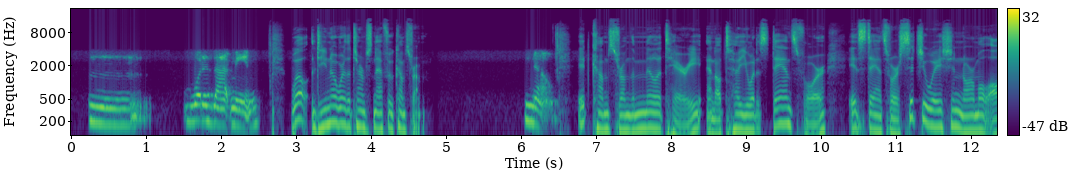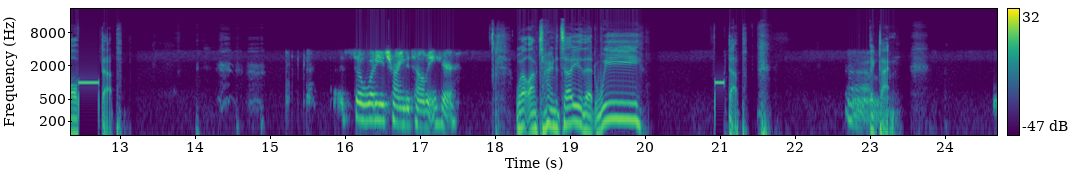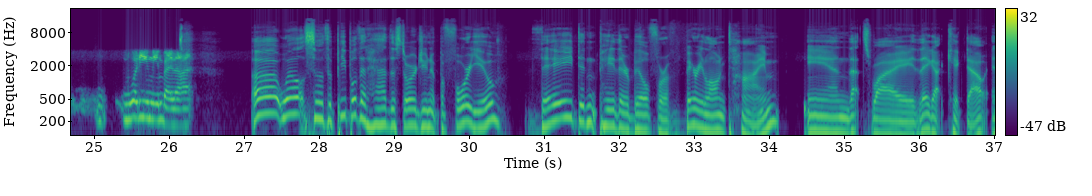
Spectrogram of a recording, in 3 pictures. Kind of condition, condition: link, phone line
